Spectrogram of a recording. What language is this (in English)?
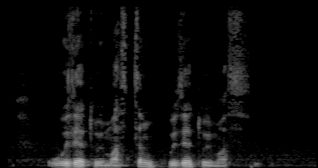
Bashkir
